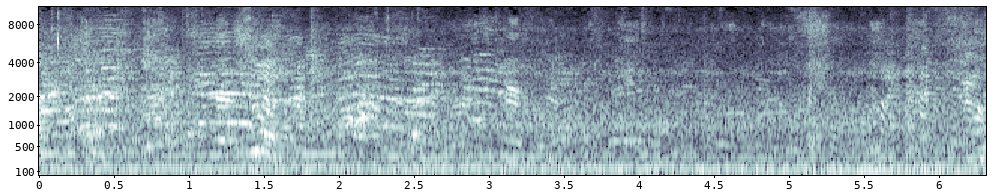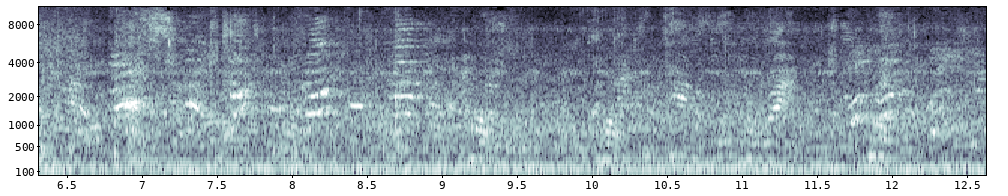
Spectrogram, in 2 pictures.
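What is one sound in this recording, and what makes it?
A crowd shouts and cheers outdoors.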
